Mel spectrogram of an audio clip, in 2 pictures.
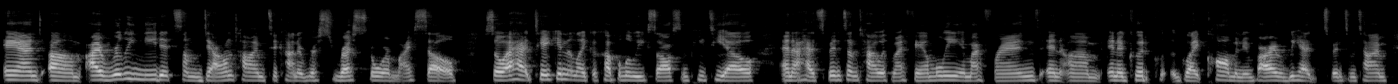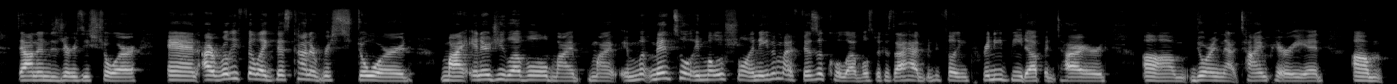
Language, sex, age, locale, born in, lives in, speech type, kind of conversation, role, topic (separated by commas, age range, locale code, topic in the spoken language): English, female, 25-29, en-US, United States, United States, conversation, unstructured, none, How do you recharge after a long, draining day, and what rituals help you feel restored?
